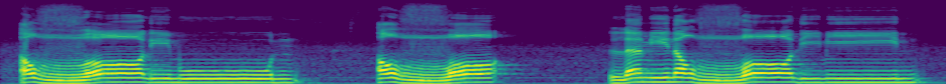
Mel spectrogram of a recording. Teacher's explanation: Sama seperti huruf dzal, hanya saja bedanya huruf dzal tipis. Kalau dha karena ada sifat isti'la'nya dan itbaqnya sehingga harus dibaca tebal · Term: huruf dha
